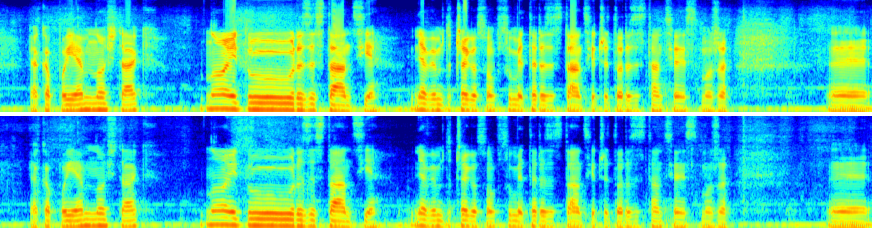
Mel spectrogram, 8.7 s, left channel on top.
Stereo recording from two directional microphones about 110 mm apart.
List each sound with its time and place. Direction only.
0.3 s speech: 30° right (ahead or behind)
